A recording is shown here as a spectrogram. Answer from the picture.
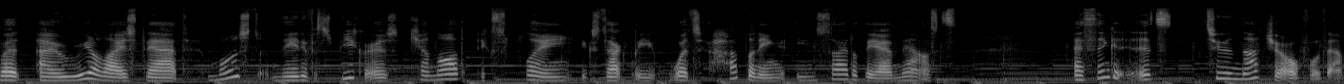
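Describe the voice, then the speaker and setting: A woman with a Japanese accent speaks at a very slow pace while music plays in the background. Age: 50s. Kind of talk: pronunciation lesson talk to camera.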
